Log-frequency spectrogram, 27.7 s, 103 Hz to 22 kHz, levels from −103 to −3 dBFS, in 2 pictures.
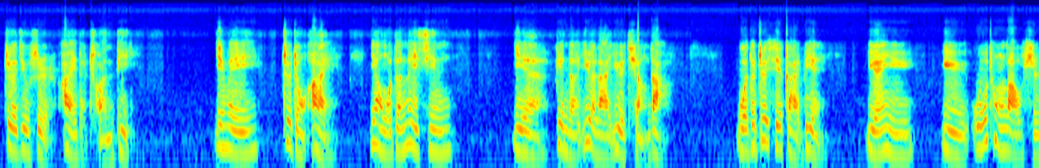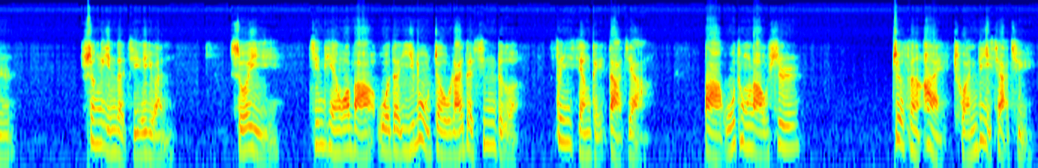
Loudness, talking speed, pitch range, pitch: -28 LUFS, 160 characters per minute, 165-210 Hz, 185 Hz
